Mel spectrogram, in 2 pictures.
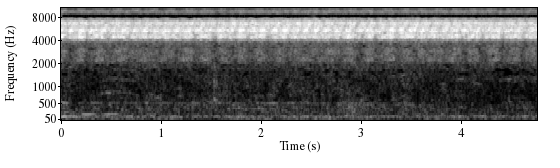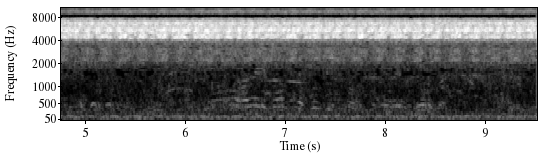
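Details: Cicadas at sunset on the steep coastline of Cape Fiolent in Crimea, producing a dense, constant high-pitched drone throughout, over a gentle low murmur of sea waves and faint bird notes.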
